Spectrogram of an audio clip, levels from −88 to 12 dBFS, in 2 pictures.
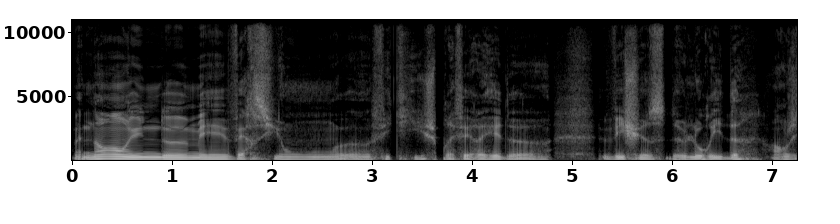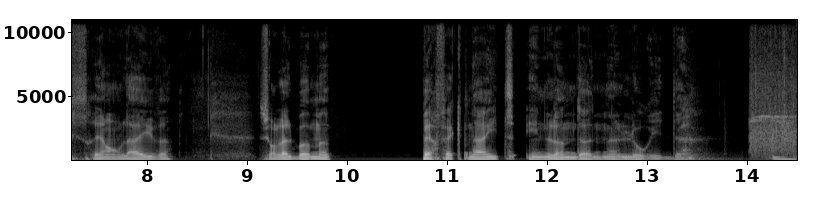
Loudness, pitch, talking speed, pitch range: -27 LUFS, 95 Hz, 95 wpm, 90-105 Hz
